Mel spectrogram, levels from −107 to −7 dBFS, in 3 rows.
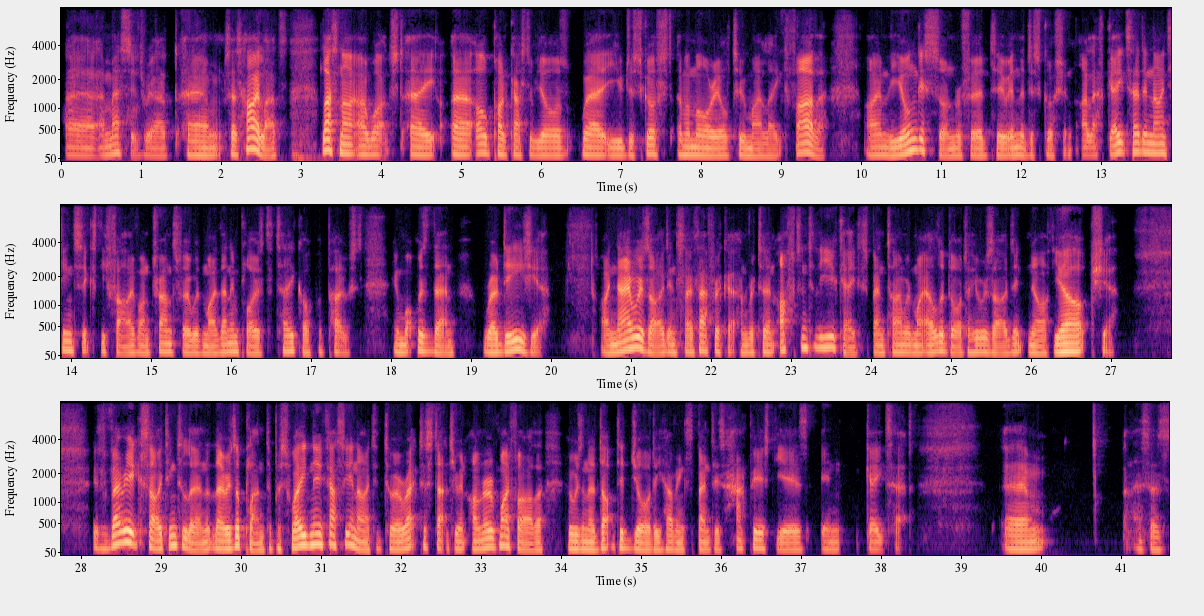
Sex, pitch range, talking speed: male, 95-115 Hz, 175 wpm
